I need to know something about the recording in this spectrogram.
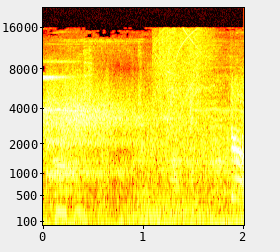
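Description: An electric aura crackles and whooshes as a fighter powers up.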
